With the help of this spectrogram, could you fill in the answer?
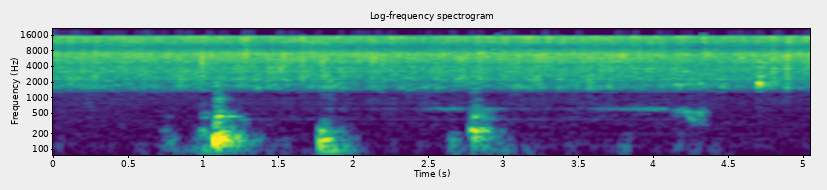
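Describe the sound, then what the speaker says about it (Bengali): Onions with a little salt fry for a black chickpea curry, making a steady, bright hiss of sizzling oil with a few soft low knocks from stirring, close and without speech. "পেঁয়াজ ভাজাতে একটু নুন দিয়ে দিলে তাড়াতাড়ি গলে যায়"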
